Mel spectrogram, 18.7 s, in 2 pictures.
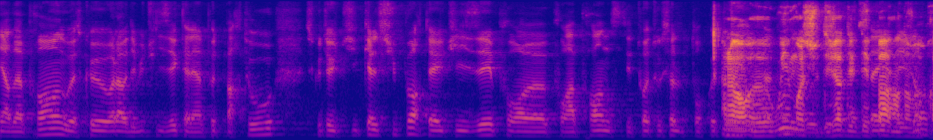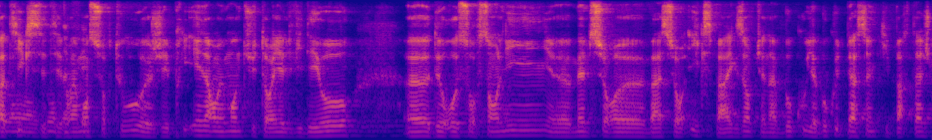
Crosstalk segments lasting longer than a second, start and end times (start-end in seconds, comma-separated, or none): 7.3-10.2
